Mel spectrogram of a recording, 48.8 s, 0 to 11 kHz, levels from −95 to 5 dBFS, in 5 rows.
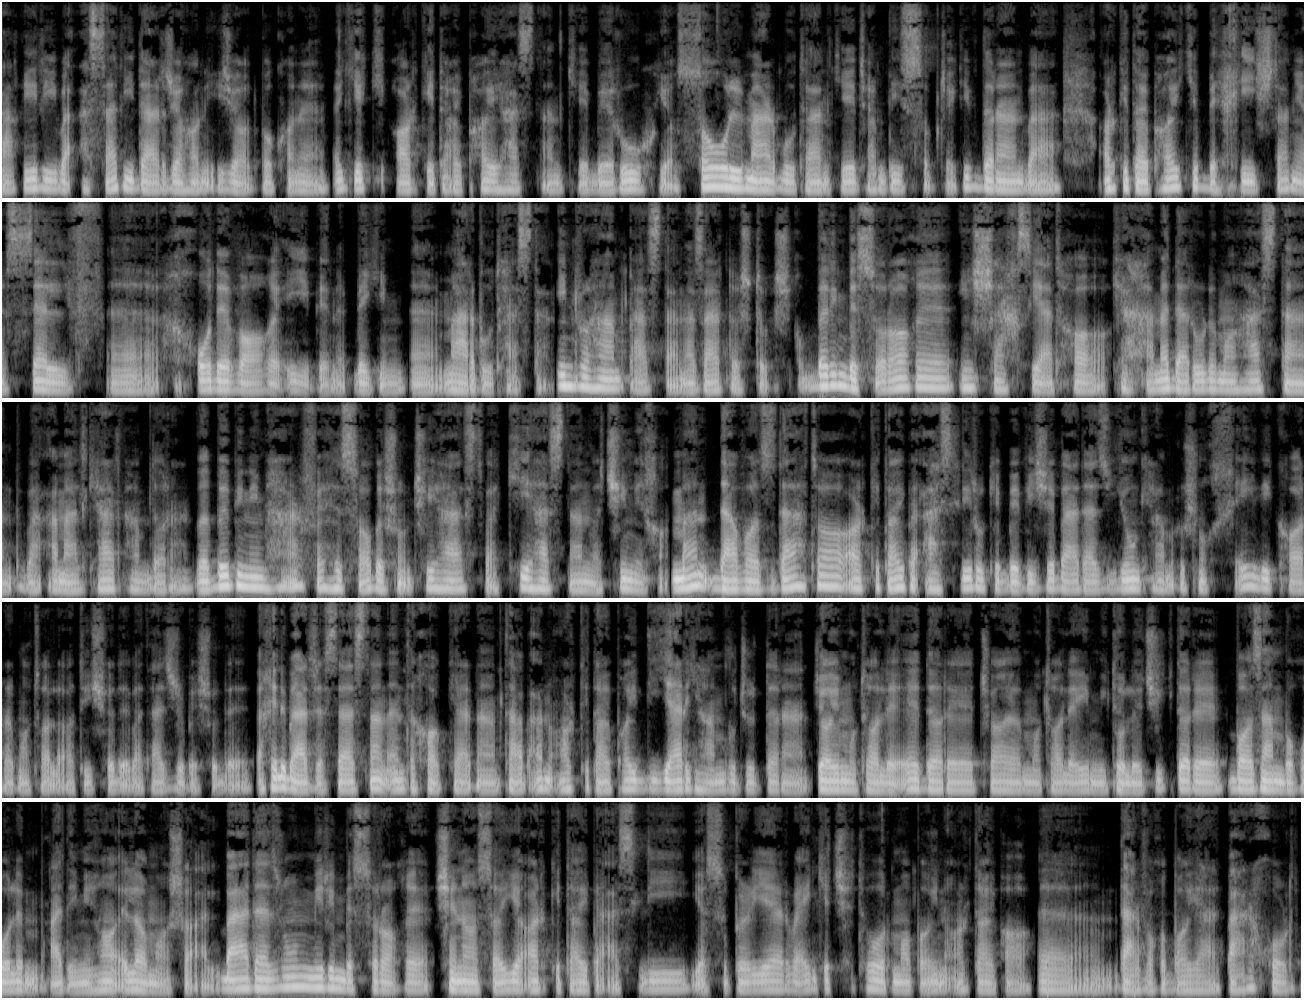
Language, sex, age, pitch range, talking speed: Persian, male, 30-49, 95-110 Hz, 175 wpm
